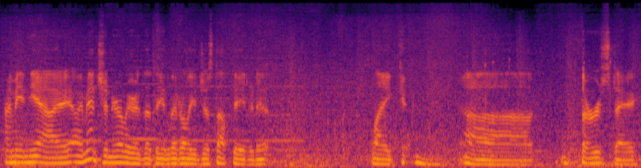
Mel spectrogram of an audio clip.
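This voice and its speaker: A man's voice: mid-range voice, fairly even intonation, moderate pace, background noise. A man streaming a game, chatting casually and explaining as he plays, with lots of fillers and restarts. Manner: rambling, many fillers and restarts. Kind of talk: casual gameplay commentary.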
